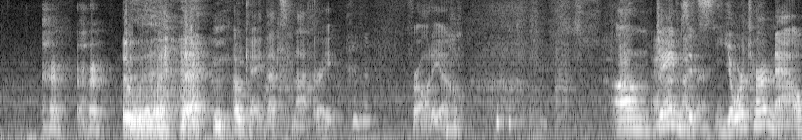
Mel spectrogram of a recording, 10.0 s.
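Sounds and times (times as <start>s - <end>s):
person coughing: 0.5s - 2.9s
speech: 0.6s - 6.5s, 7.7s - 10.0s.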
